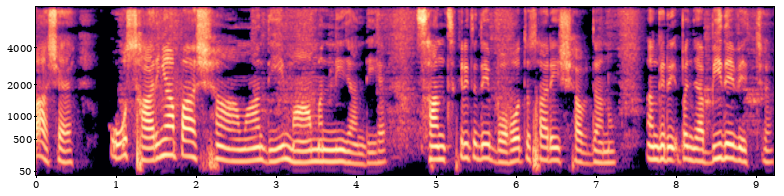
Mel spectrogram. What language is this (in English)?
Punjabi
